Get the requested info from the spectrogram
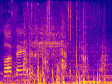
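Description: A horse whinnies at the start, then hooves clip-clop in a run of short hoofbeats, over a steady low music drone.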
